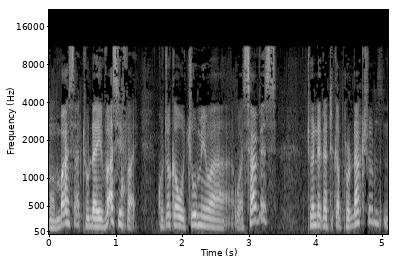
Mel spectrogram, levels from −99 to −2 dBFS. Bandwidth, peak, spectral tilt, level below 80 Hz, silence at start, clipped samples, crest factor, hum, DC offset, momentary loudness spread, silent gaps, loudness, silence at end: 11.5 kHz; -6 dBFS; -4 dB/octave; -68 dBFS; 0 s; under 0.1%; 22 dB; none; under 0.1%; 11 LU; none; -28 LUFS; 0 s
